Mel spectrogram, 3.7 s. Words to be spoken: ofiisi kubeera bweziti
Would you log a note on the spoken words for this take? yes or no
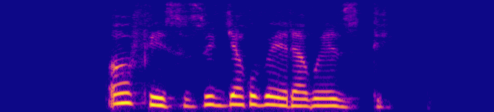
yes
